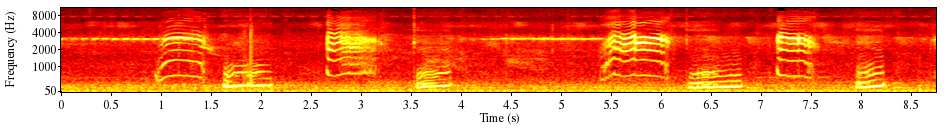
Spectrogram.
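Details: Domestic cats, a brown cat and a white kitten, outdoors on green grass behind a house, squaring up to fight: a series of loud, drawn-out wavering meows and low growling yowls, alternating high and low, against a faint steady background hum.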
